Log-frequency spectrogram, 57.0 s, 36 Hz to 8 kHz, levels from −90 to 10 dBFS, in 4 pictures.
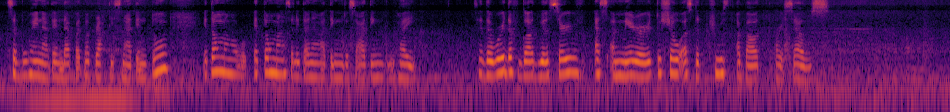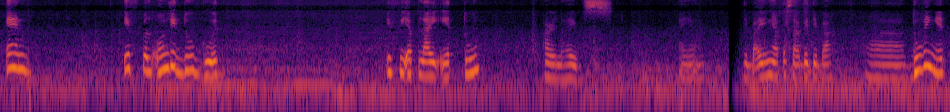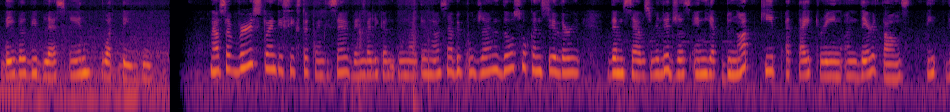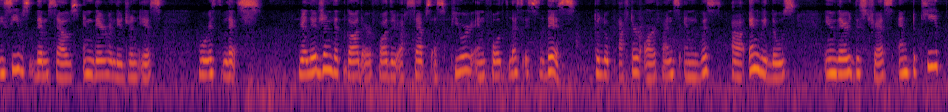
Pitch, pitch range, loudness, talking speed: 215 Hz, 190-245 Hz, -33 LUFS, 140 wpm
